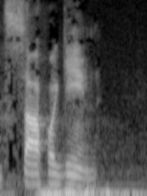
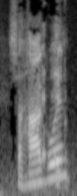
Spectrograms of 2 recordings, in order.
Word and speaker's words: Sahuagin: have been so it's how is it pronounced properly sahagin sahagin is how I have pronounced it and how others I have worked with have pronounced okay that's not to say that is the correct or original pronunciation uh so we're not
